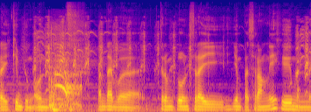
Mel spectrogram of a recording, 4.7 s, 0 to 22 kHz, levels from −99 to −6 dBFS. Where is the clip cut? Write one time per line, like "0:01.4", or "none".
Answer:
none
